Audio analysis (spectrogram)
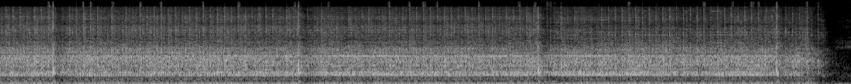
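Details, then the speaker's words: Vintage Pfaff 360 sewing machine from a thrift store, sewing a decorative pattern stitch: a fast, even clatter of about three to four clicks a second as the needle jumps side to side to form the pattern. This is normal operation. "gonna hear that clicking that's just it's it jumping off because it wants a quick a quick jump stab on the picture you're making"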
